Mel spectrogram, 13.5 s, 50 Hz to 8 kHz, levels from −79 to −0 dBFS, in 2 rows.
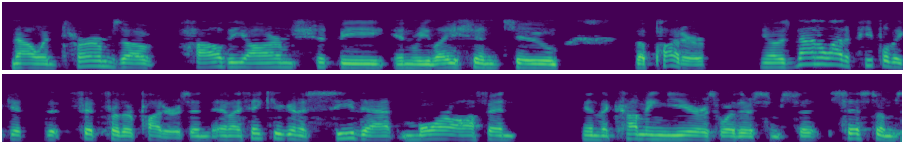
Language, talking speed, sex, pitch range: English, 215 wpm, male, 125-155 Hz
